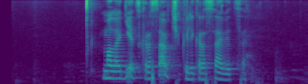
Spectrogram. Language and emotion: Russian, positive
